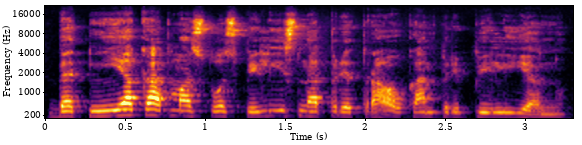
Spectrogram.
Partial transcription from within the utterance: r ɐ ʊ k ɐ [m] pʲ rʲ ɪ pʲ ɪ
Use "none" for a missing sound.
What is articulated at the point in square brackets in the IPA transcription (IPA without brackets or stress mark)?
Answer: m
